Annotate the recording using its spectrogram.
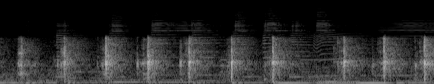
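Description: Background music with a steady bass line, over a kitchen knife chopping carrot on a plastic cutting board in quick, even strokes, about three a second.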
